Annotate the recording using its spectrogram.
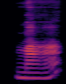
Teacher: Now we will go on to the second tone. The second tone actually sounds like you're asking a question. So you're going to go from a lower level, a mid-level of your voice, and you're going to raise it to your first tone. · The second tone actually sounds like you're asking a question. So you're going to go from a lower level, a mid-level of your voice, and you're going to raise it to your first tone. So you're just going to be like, ma.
